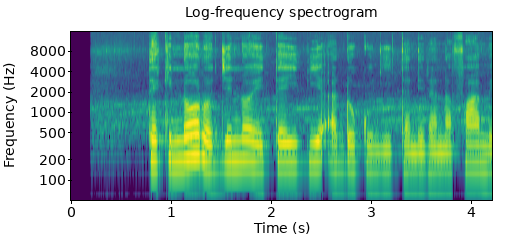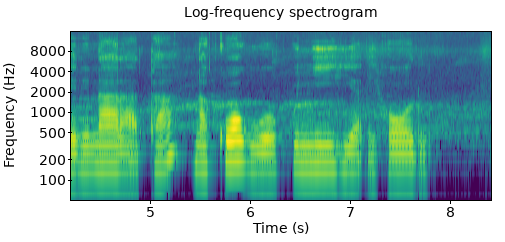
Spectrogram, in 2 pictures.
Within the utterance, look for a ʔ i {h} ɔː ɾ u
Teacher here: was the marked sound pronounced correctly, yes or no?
yes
